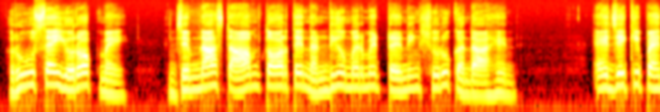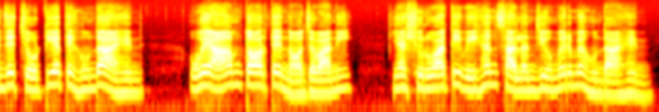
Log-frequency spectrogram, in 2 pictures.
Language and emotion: Sindhi, neutral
